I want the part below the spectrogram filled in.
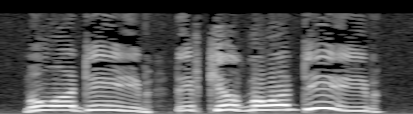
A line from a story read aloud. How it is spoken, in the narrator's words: a voice screeched from the mob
